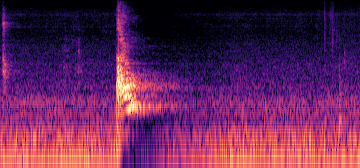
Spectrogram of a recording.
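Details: One abrupt, loud bark from Magneto the dog during play with his ball, cutting off quickly into a quieter room with a constant low hum underneath.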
